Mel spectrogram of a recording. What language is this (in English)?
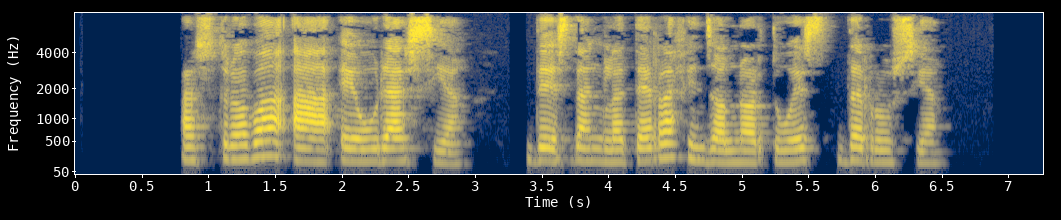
Catalan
